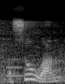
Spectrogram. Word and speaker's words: Aswang: to the 16th century the word Aswang spelled asuwang as we might pronounce it meant sorcerer who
